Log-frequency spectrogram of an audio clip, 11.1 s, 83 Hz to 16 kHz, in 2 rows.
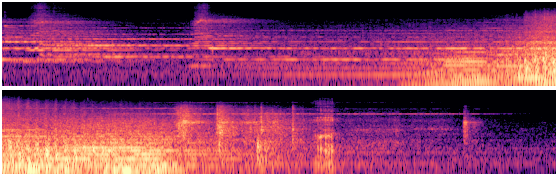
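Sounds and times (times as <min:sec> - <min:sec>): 
helicopter flying with dense rumbling roar: 0:04.0 - 0:08.8.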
